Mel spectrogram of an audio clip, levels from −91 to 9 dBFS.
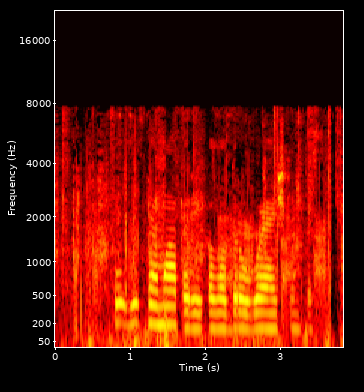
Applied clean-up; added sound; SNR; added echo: none; Dog; 12 dB; none.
